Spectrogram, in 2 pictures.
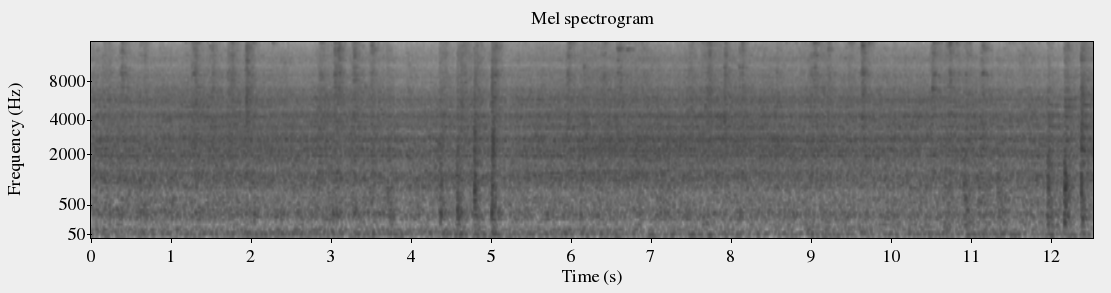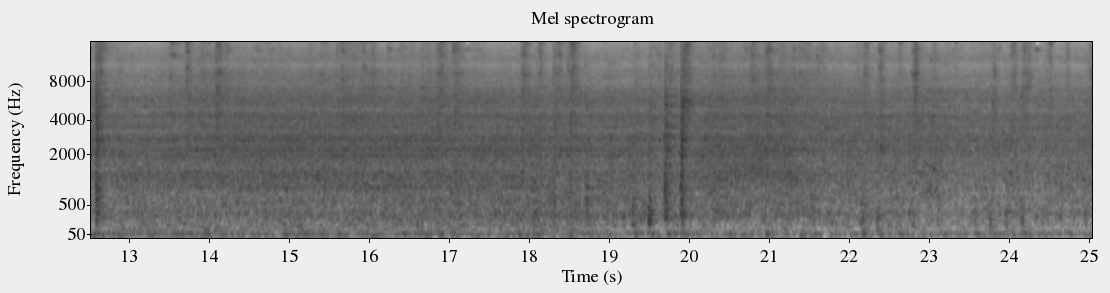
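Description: Steam-hauled passenger train running through a tunnel, heard from aboard: a steady rumble and hiss, with a short cluster of wheel clicks over rail joints about every seven to eight seconds.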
